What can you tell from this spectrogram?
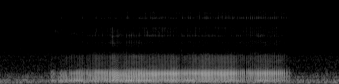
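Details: Dog snoring during an afternoon nap on the sofa: a long, loud, rattling snore with a steady fluttering buzz, then quiet breathing.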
